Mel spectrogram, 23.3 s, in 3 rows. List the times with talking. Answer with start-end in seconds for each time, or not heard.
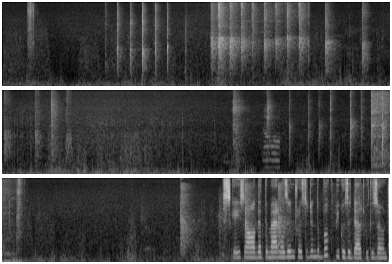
19.9-23.2.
